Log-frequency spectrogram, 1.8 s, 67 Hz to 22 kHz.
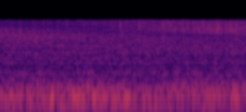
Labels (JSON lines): {"label": "anthrophony, boat engine", "recorder": "SoundTrap 500"}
